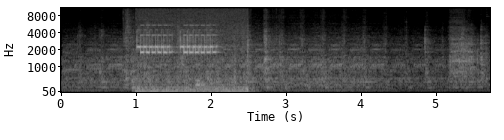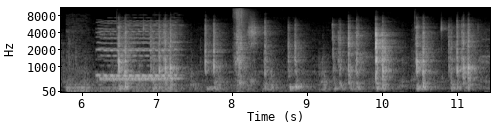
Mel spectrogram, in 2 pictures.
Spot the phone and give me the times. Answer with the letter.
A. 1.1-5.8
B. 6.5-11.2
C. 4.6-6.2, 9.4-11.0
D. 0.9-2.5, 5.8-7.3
D.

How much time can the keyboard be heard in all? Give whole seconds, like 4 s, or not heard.
5 s.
